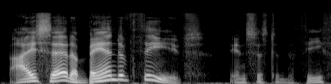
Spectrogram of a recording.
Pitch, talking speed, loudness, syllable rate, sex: 125 Hz, 165 wpm, -16 LUFS, 4.2 syllables/s, male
